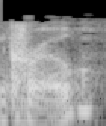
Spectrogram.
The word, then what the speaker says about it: Croo: Harvest Crow Robotics, C-R-O-O. What's the impact of that? Crew. What is it? Harvest, how do you pronounce it? – Crew. Harvest Crew. – Harvest Crew. As in C-R-E-W, in a manner of speaking.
